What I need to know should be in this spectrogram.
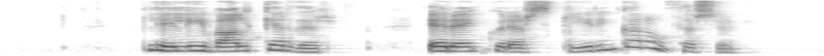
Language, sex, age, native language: Icelandic, female, 60-69, Icelandic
